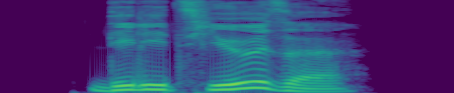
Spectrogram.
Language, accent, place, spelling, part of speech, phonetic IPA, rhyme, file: German, Germany, Berlin, deliziöse, adjective, [deliˈt͡si̯øːzə], -øːzə, De-deliziöse.ogg
- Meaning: inflection of deliziös: 1. strong/mixed nominative/accusative feminine singular 2. strong nominative/accusative plural 3. weak nominative all-gender singular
